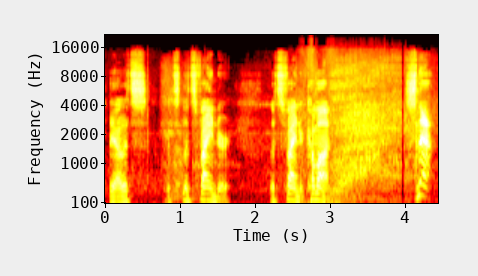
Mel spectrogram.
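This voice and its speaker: A man's voice: mid-range voice, very animated, slow pace, sharp tone, a little hiss or hum. Rambling, jokey male game streamer. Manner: rambling, jokey, stammers and restarts. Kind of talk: casual gameplay commentary.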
